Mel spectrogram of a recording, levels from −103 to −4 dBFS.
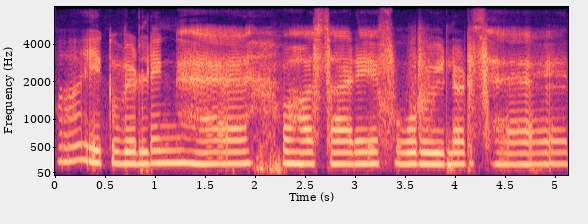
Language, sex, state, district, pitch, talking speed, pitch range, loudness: Hindi, female, Bihar, Patna, 205 Hz, 105 wpm, 205-215 Hz, -13 LUFS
